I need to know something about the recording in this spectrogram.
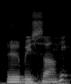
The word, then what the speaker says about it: Ubisoft: They would say Ubisoft. Ubisoft. Ubisoft, because they're French.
